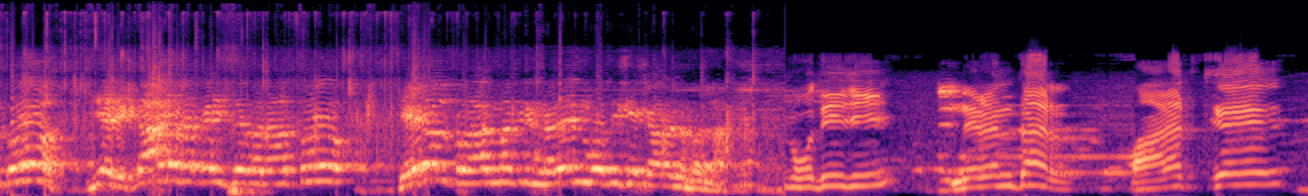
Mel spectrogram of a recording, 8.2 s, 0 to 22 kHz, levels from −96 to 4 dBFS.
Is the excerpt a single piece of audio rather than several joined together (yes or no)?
no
